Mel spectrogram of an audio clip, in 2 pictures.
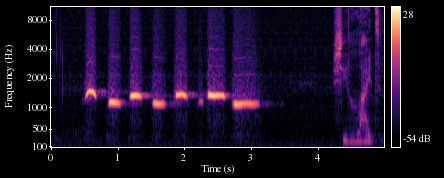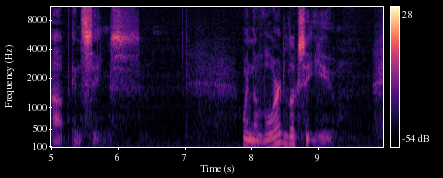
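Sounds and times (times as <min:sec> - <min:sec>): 
person whistling a tune: 0:00.5 - 0:03.3
speech: 0:04.4 - 0:06.2, 0:07.9 - 0:09.9.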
